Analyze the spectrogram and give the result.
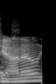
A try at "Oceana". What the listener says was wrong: No, Oceana with an A.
